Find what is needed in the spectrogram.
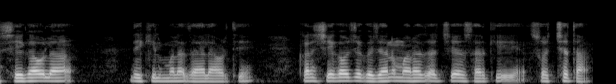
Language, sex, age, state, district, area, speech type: Marathi, male, 45-60, Maharashtra, Akola, rural, spontaneous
